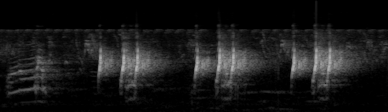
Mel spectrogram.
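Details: After a soft harmonic tone, a common quail delivers its clipped three-syllable call, a lone note then two rapid ones, repeated roughly every second, loud and clear.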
